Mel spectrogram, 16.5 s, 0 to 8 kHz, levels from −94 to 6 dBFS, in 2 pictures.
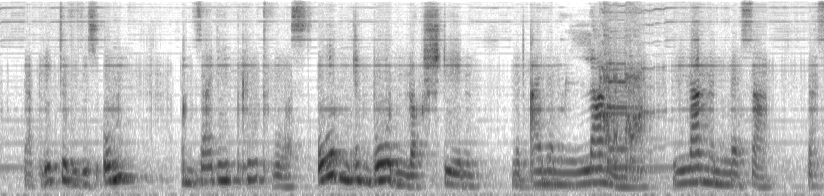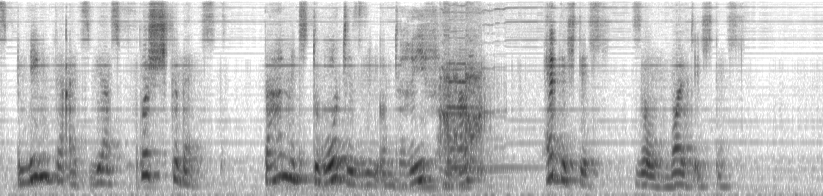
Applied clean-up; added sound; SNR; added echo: neural separator model SepFormer DNS4.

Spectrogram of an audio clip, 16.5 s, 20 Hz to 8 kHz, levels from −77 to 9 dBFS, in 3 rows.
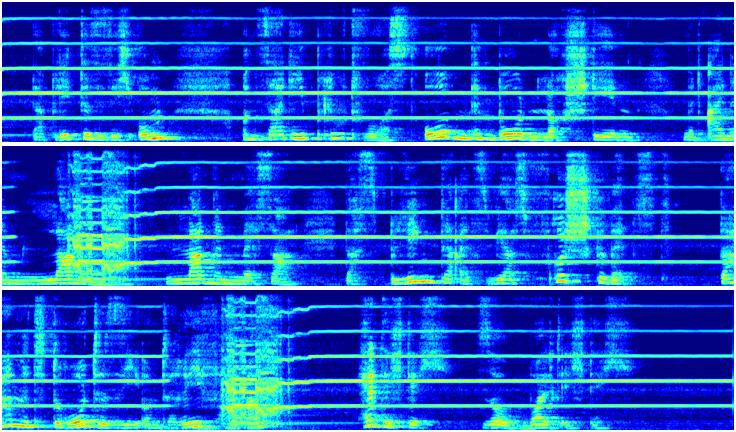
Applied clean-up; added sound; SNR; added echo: none; Bowed string instrument; 2 dB; reverberation time 0.5 s.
